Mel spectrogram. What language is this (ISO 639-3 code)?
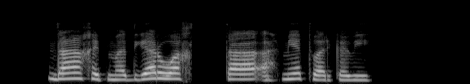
pus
